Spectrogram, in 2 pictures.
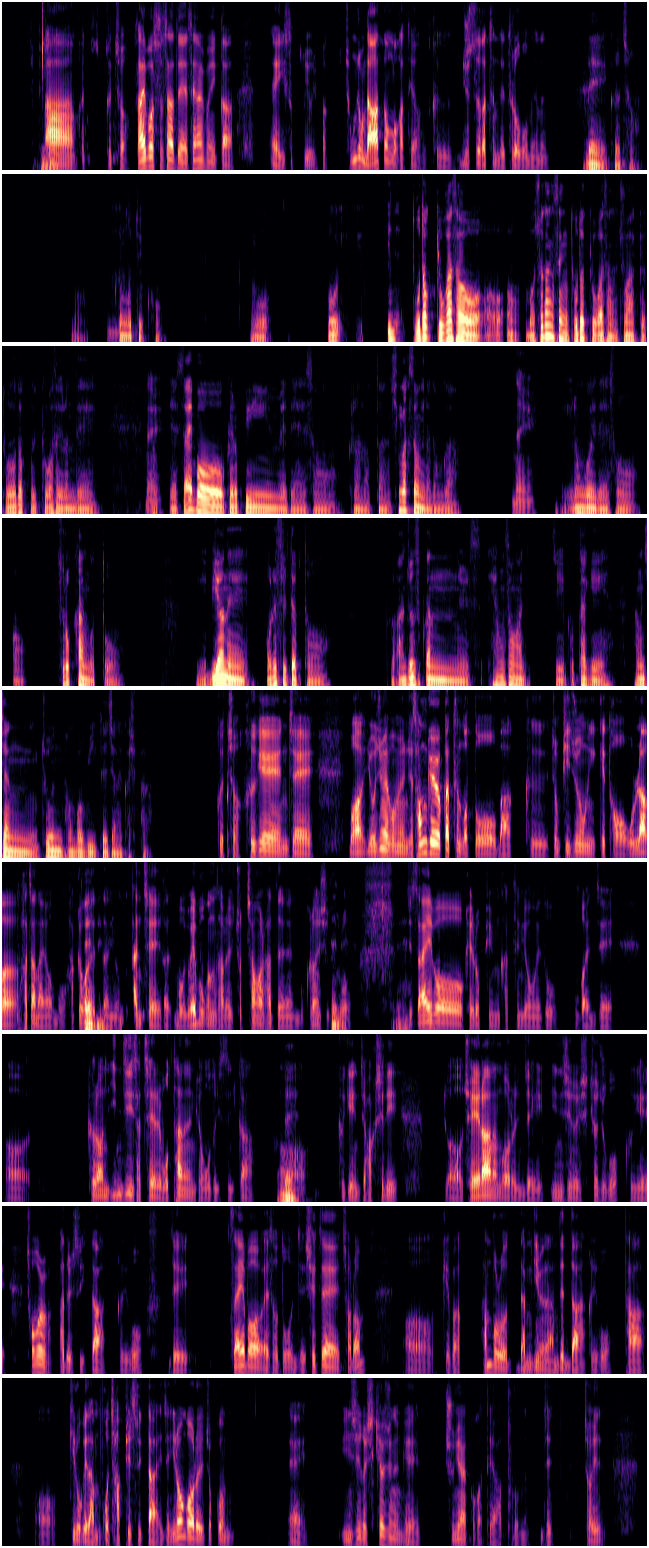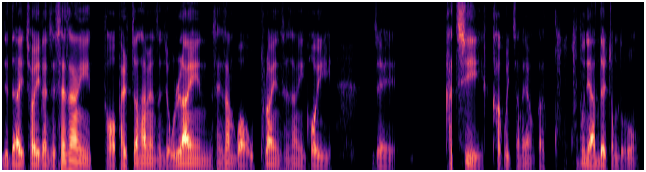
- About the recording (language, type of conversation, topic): Korean, unstructured, 사이버 괴롭힘에 어떻게 대처하는 것이 좋을까요?
- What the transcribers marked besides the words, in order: other background noise; tapping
